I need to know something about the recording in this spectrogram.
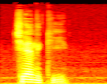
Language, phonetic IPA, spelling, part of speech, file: Polish, [ˈt͡ɕɛ̃nʲci], cienki, adjective, Pl-cienki.ogg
